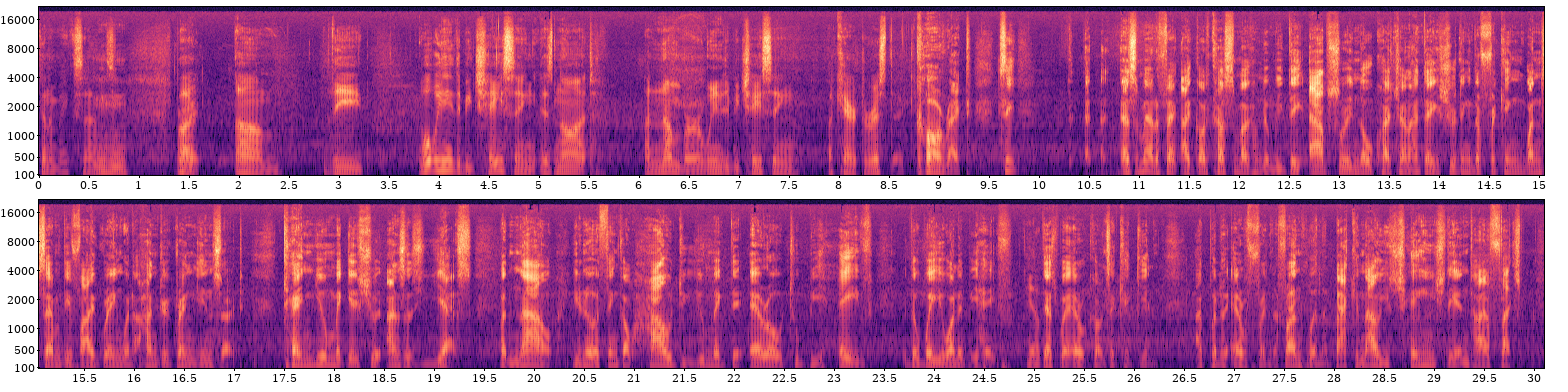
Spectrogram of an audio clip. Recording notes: This recording takes place before morning #4 of the Great American Outdoor Show in Harrisburg, PA.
